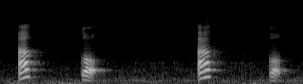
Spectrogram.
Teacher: Dia punya qalqalah dia akan lantun bunyi o.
